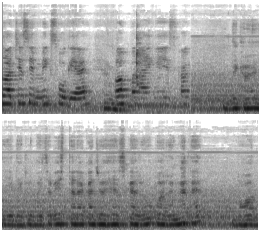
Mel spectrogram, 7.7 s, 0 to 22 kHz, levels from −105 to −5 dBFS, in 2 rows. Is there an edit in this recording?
yes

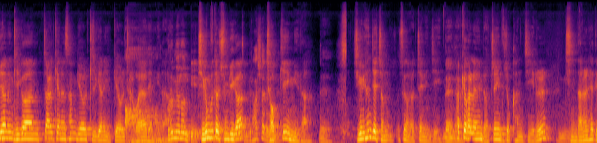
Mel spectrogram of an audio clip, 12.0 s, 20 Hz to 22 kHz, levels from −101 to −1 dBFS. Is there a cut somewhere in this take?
yes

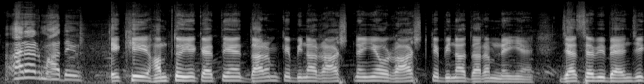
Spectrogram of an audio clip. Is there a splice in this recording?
yes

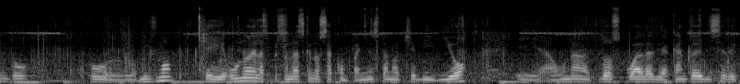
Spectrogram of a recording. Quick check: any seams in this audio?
no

